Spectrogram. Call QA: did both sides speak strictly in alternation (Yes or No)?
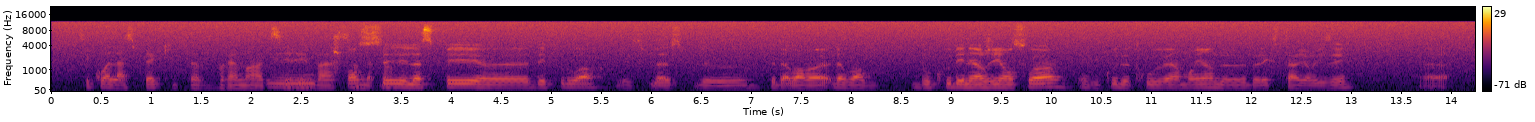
No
